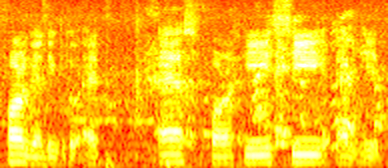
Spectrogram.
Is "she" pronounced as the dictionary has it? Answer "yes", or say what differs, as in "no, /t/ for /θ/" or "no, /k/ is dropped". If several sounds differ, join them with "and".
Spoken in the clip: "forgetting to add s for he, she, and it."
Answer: no, /s/ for /ʃ/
